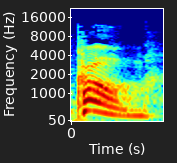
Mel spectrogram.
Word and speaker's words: comb: n d nailed it okay random random one comb this is a tricky one okay comb c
